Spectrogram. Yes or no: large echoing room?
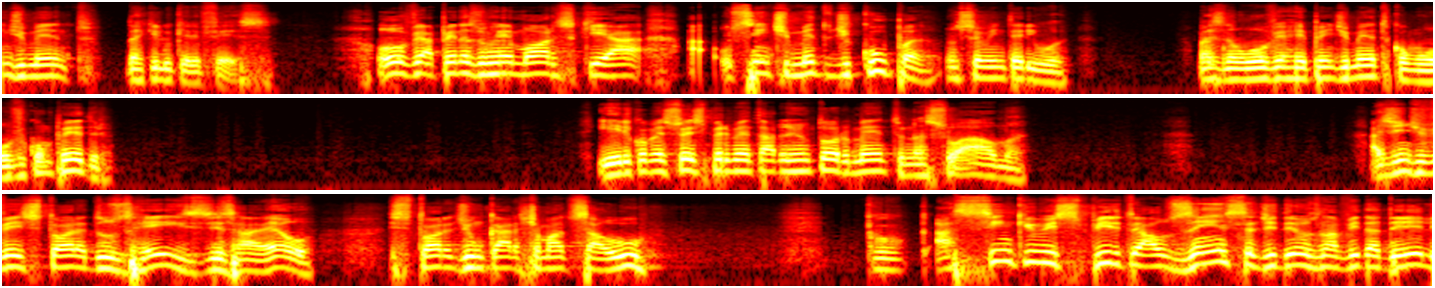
yes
